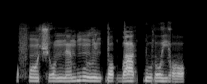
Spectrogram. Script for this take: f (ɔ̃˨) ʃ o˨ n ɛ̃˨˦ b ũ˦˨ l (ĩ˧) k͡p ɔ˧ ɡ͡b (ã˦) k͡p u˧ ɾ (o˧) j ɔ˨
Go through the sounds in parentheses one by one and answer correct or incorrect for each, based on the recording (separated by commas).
correct, correct, incorrect, correct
